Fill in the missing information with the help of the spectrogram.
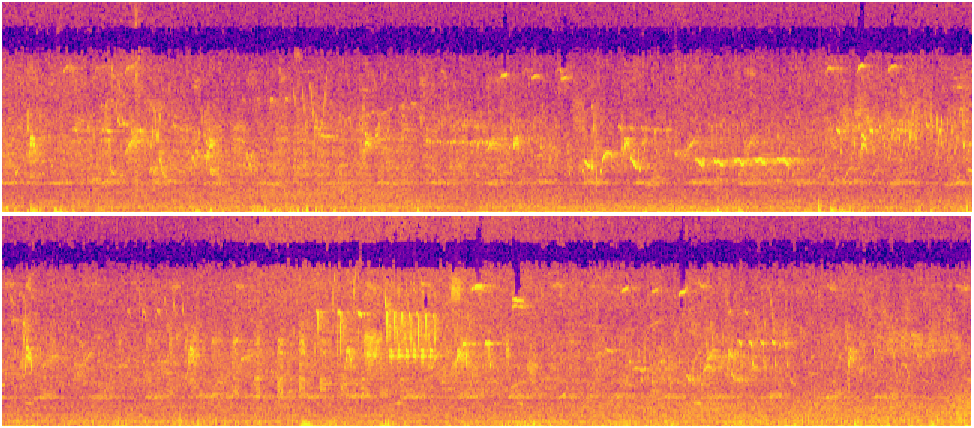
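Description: Birds chirping and trilling in short calls over a steady low rumble of outdoor background noise, with a few soft thumps.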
